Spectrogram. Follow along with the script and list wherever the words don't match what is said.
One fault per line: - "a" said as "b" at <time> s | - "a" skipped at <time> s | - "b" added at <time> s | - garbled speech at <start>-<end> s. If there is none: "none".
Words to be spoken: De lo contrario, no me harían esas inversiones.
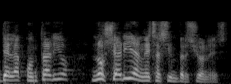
- "me" said as "se" at 1.1 s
